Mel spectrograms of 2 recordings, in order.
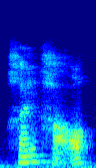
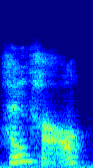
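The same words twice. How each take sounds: No difference in how they are said.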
